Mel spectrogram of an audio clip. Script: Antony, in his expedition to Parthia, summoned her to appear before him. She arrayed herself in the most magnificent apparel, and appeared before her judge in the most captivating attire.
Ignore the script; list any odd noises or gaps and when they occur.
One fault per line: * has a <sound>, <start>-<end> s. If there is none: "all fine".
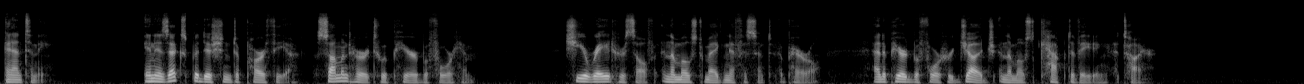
all fine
